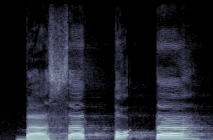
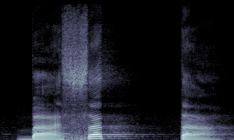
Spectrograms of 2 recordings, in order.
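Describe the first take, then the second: First: The first t sound is released separately. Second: The two t sounds merge into one doubled t. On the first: The speaker calls it wrong. "Salah kalau kita baca basa tokta, nggak boleh" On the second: The speaker calls it right. "Yang betul itu"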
